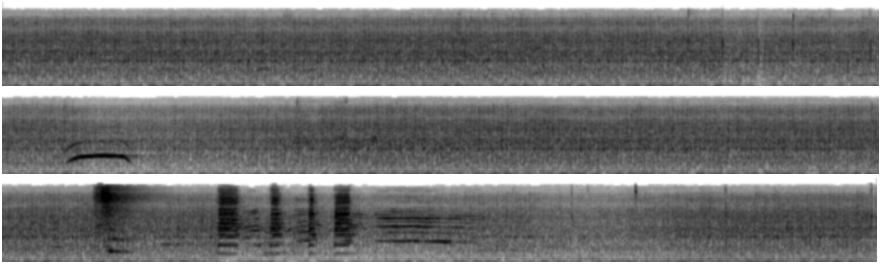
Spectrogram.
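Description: Steady hum of a dump truck's diesel engine idling, with cars passing. A short toot about six seconds in, then a string of quick car-horn honks near the end.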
